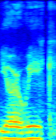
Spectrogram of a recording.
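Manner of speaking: faint, low, very quiet half-whisper.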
